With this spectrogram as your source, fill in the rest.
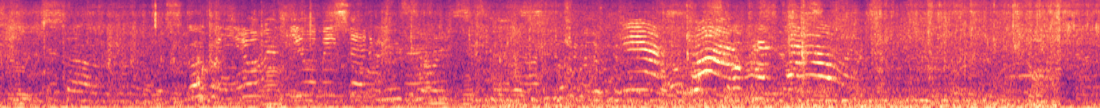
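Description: Several adults chat casually outdoors, close by.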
